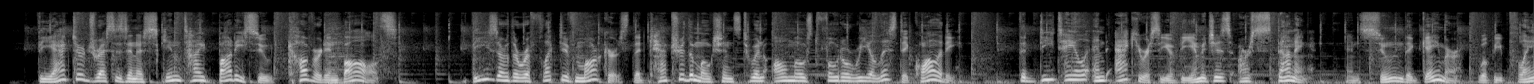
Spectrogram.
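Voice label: American, narration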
